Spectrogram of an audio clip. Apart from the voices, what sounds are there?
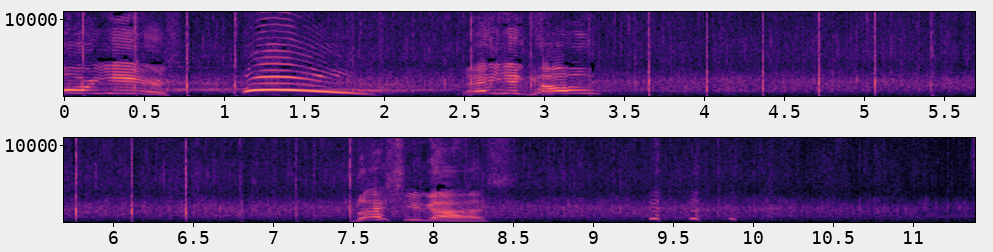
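audience applause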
